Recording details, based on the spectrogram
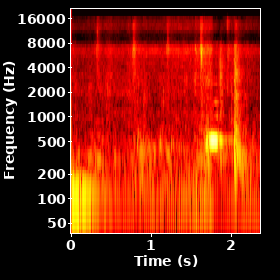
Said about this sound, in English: He slammed the door. The paddy wagon was now sealed all of a sudden, I felt hot.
